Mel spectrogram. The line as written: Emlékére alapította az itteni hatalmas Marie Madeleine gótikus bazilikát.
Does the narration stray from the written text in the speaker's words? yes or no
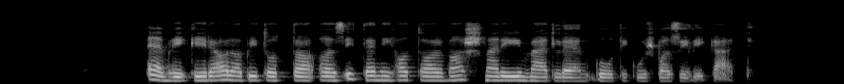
no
